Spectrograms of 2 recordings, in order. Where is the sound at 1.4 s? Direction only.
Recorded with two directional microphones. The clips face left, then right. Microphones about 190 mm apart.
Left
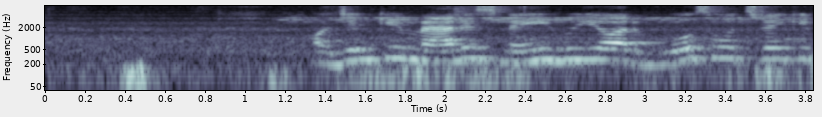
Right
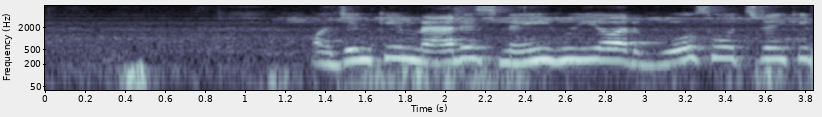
35° right (ahead or behind).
